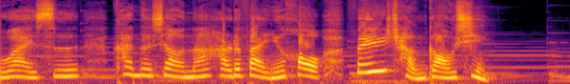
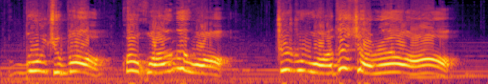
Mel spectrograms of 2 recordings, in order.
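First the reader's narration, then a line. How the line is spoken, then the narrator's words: Child crying out. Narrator (Chinese): 小男孩立刻叫了起来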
